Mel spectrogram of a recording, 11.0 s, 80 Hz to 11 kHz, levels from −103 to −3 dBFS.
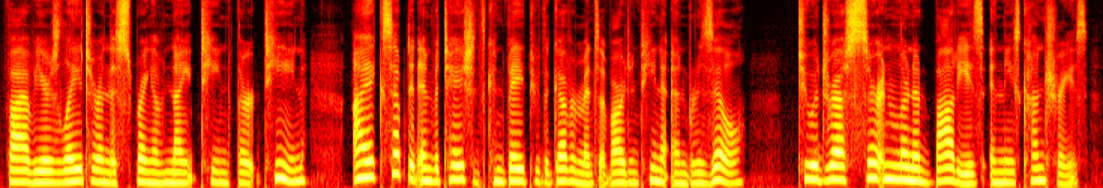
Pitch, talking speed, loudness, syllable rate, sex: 200 Hz, 150 wpm, -19 LUFS, 5.2 syllables/s, female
